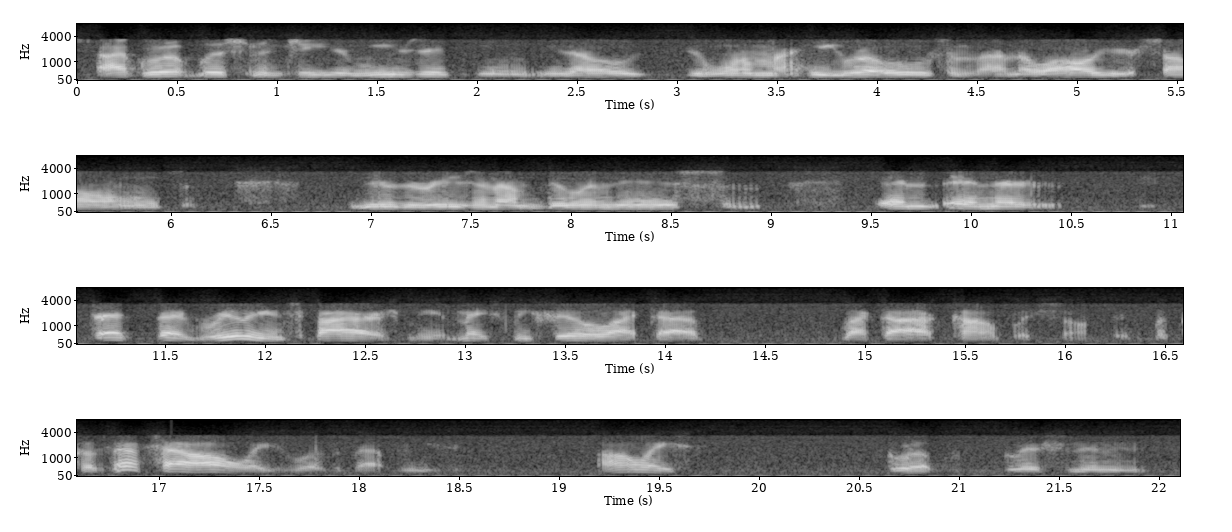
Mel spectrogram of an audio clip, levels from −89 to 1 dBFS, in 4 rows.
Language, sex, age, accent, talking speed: English, male, 60-79, American, 165 wpm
